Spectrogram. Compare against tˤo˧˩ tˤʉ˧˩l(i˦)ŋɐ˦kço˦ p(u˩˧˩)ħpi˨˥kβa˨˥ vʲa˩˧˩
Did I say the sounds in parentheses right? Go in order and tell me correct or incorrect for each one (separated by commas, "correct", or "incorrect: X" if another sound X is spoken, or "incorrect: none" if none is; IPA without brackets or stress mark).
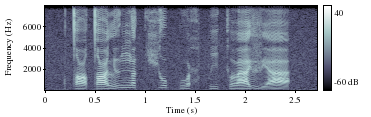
incorrect: ɨ˦, correct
